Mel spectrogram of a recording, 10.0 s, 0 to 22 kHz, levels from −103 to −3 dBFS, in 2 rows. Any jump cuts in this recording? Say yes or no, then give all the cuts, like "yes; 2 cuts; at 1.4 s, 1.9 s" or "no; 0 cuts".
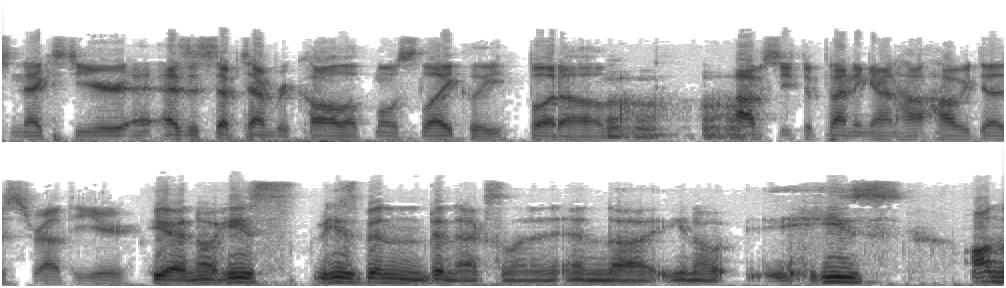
yes; 1 cut; at 5.7 s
